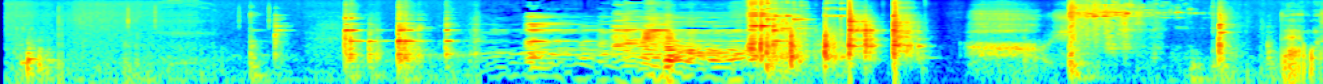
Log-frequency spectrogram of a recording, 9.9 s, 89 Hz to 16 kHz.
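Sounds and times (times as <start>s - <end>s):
glass bottles clinking: 1.9s - 7.0s, 8.0s - 9.4s.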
